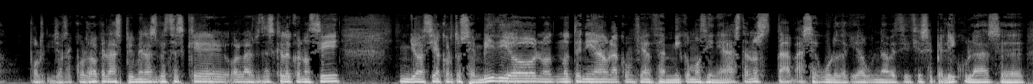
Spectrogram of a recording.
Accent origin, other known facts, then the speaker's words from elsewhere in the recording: Cabezón de la Sal, Cantabria, Spain; en mi pueblo, en Cabezón de la Sal, Cantabria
